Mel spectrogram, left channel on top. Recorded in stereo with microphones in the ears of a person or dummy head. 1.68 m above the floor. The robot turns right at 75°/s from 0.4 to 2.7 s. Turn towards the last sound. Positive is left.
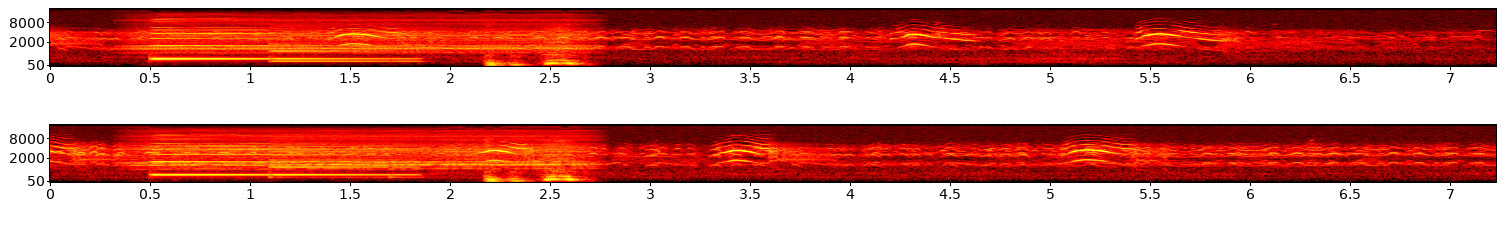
turn(degrees=0)  # may be behind; listen again after turning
